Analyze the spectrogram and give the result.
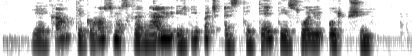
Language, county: Lithuanian, Vilnius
